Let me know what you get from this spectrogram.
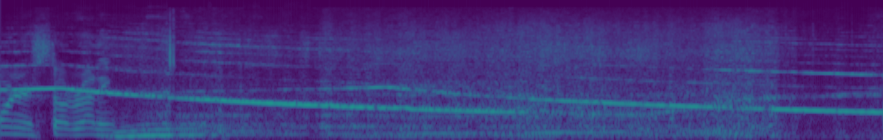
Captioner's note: engine revving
